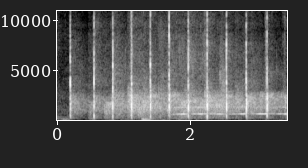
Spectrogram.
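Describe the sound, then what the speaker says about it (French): A small audience at the Case des Arts venue claps, sharp spaced claps with a faint tone running underneath, fairly close and distinct. "est-ce que vous pouvez applaudir pour vous?"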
